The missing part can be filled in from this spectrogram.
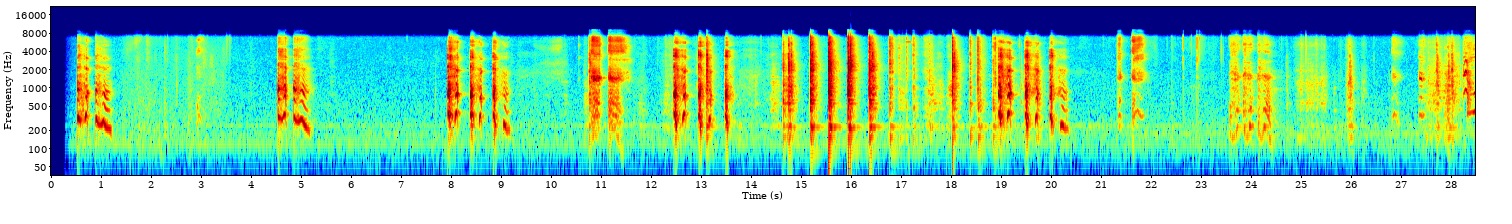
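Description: A child coughs repeatedly in bursts and clusters, with short pauses and a few throat-clearing sounds.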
